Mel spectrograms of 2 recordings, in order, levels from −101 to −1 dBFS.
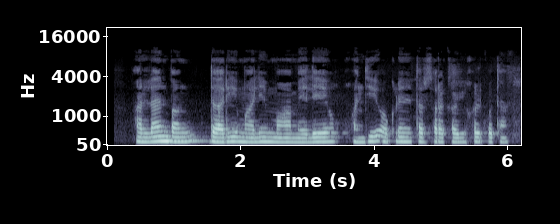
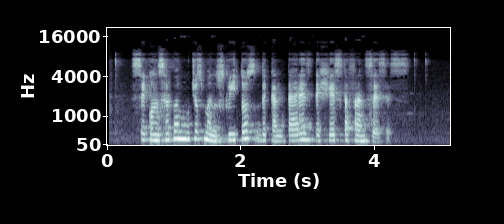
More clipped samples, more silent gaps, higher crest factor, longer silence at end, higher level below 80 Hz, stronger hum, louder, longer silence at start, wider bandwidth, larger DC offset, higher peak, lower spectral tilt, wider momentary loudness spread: neither; neither; about the same, 16 dB vs 14 dB; second, 0.2 s vs 0.65 s; second, -72 dBFS vs -52 dBFS; neither; second, -27 LUFS vs -14 LUFS; about the same, 0.45 s vs 0.4 s; second, 8 kHz vs 9.4 kHz; neither; second, -10 dBFS vs 0 dBFS; first, -9 dB/octave vs -4 dB/octave; about the same, 11 LU vs 9 LU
